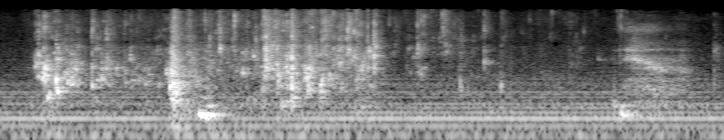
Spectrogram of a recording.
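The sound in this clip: Water splashes and sloshes in a bath as people wash. A few uneven splashing bursts come early on, then quieter trickling, and one more soft splash follows near the end.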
